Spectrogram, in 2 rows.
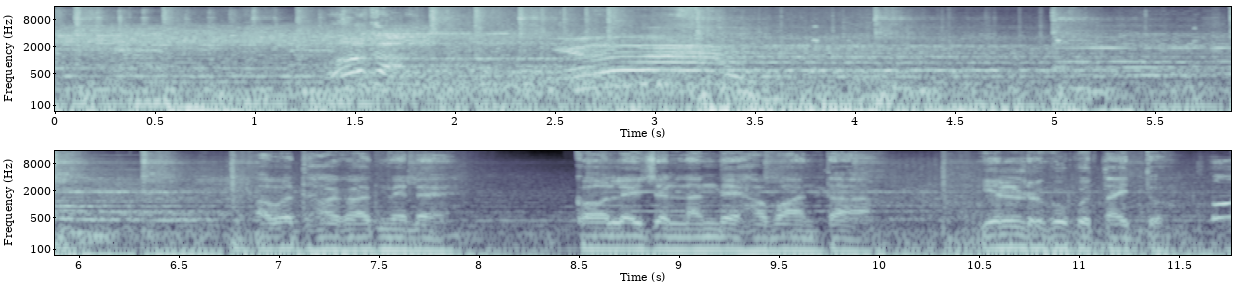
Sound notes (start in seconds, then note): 1.0 crowd Cheering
